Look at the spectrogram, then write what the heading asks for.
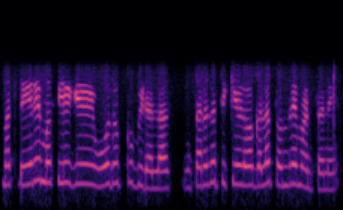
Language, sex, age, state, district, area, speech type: Kannada, female, 18-30, Karnataka, Shimoga, urban, conversation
